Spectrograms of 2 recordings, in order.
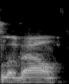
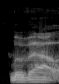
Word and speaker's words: Laval: for you people with your American accent it's pronounced Laval Laval I'm sorry I'm sure that's not gonna beat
